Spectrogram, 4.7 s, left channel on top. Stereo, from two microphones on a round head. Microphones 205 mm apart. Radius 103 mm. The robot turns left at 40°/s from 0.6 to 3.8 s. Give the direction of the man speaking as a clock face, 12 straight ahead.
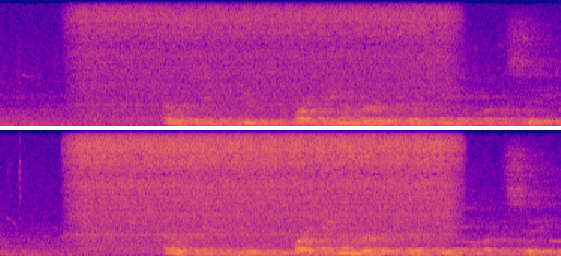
2 o'clock.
